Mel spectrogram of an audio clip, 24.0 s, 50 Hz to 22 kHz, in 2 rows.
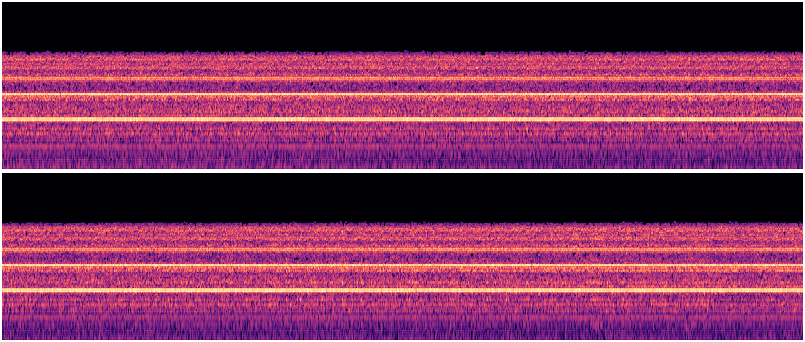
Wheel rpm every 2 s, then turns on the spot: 360, 360, 360, 370, 370, 370, 360, 360, 360, 360, 360, 360.
none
